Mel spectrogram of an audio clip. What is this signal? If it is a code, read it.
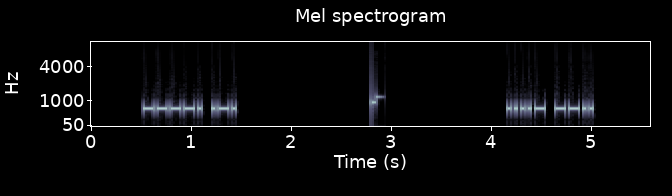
Morse code, heard as a keyed tone, about 36 wpm, 700 Hz. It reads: 9R 4Z
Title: Single-Letter Single-Number 35wpm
